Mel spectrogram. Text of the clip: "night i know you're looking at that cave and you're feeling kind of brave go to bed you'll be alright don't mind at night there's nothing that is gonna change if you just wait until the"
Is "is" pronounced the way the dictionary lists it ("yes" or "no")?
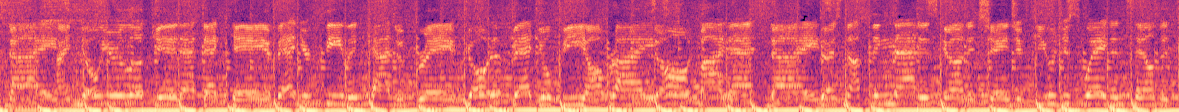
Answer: yes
